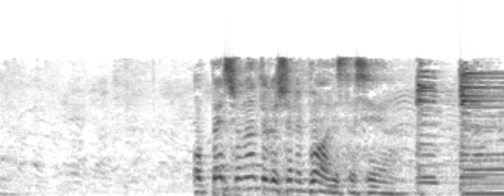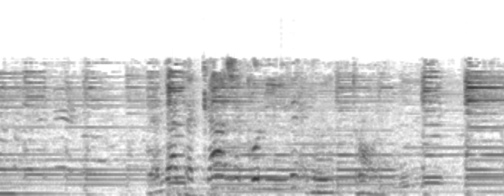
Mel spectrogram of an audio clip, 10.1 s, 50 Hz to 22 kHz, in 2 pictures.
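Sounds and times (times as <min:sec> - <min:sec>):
faint chatter of voices: 0:00.0 - 0:02.4
band guitar and vocals: 0:02.2 - 0:10.0.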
